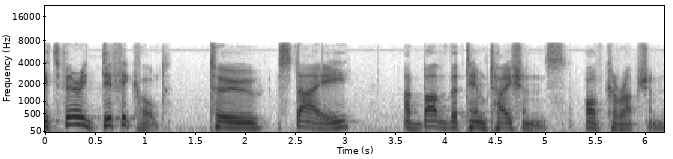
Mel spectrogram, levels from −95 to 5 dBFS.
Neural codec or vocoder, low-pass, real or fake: none; 7.2 kHz; real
